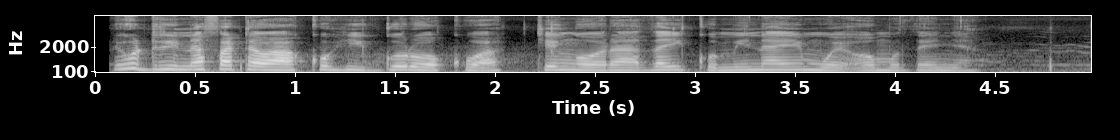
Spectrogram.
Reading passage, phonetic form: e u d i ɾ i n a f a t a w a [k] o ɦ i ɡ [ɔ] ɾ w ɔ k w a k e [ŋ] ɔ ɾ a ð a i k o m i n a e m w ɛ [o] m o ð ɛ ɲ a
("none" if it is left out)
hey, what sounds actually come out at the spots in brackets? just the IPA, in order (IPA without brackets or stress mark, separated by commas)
k, o, ŋ, ɔ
